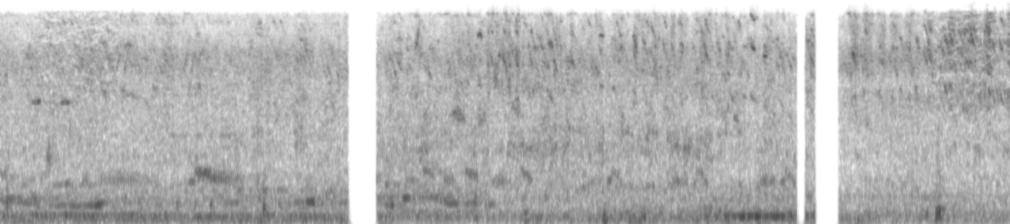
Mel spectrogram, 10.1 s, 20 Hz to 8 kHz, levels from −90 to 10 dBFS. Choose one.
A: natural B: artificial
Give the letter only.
A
